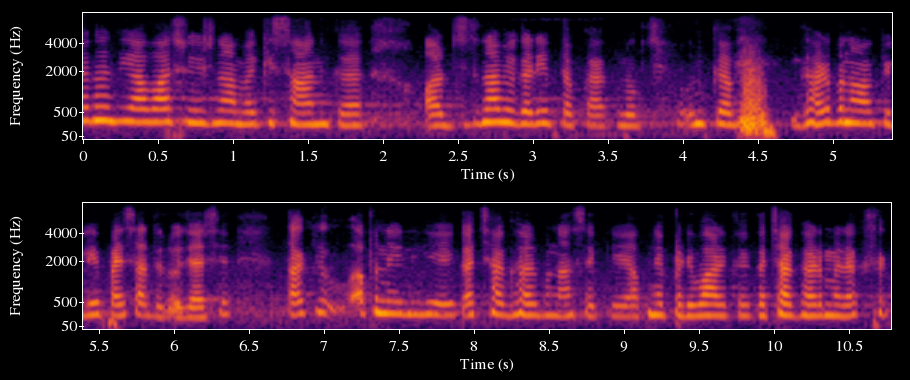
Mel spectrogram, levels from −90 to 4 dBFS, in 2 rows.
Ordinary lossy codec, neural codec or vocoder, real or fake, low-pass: Opus, 32 kbps; none; real; 7.2 kHz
